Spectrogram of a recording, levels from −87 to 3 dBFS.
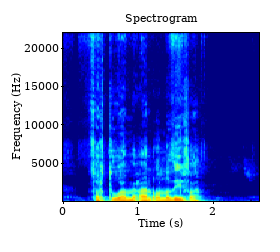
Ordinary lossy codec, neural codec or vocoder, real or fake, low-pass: none; none; real; none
